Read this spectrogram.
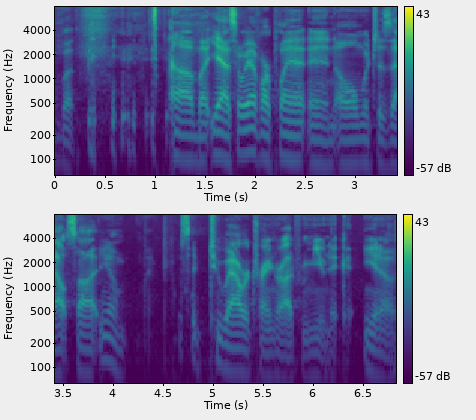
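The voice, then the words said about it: Long American drawl. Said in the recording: “even with my long drawl”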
